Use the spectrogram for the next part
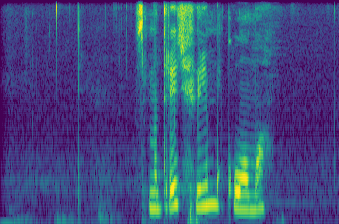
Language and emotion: Russian, neutral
